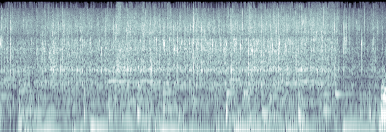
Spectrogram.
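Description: Cauliflower pieces frying in hot oil in a pan, a dense continuous sizzle with crackling splatter, close and steady throughout, alone without speech.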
